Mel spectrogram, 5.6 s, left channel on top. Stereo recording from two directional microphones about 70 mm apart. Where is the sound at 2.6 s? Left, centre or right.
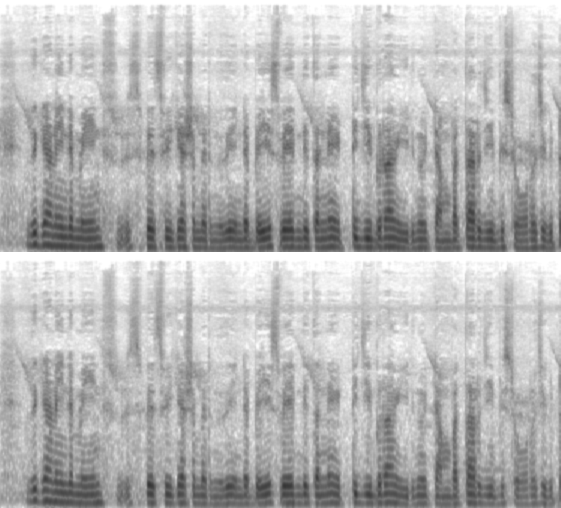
Centre.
